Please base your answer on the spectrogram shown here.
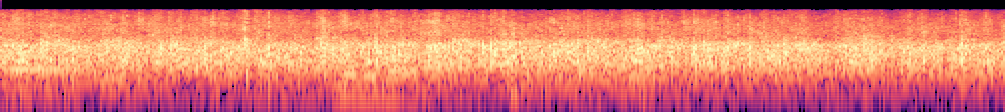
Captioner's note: applause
